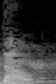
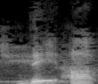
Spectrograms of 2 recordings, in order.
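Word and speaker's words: Dauch: et à vrai dire son nom c'est d a u G H mais moi je le prononce simplement da vous voyez et je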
